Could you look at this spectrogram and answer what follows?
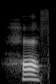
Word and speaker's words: half: Half a sandwich. So, have the verb to have, but half half with a long o half a sandwich, please.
